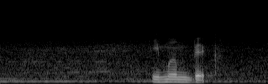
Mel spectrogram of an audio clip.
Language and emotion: Russian, neutral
